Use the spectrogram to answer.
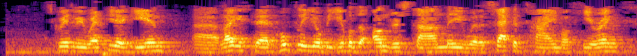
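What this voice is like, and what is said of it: Strong accent with slight American twang. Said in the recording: “Hopefully my accent isn't too strong now. I was told when I was back home I have a bit of an American twang.”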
